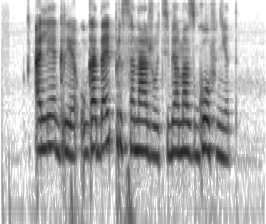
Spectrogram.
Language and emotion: Russian, angry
